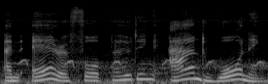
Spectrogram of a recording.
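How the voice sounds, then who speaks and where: A woman reading scripted literary narration for a children's audio drama in a measured, dramatic, descriptive way. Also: medium pitch, expressive, noisy background.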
